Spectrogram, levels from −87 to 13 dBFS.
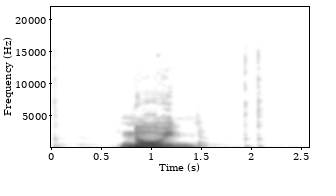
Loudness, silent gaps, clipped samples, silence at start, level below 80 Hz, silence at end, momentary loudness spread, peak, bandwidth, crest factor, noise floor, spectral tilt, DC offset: -19 LUFS; none; under 0.1%; 0.7 s; -54 dBFS; 1.15 s; 18 LU; -4 dBFS; 4.8 kHz; 20 dB; -78 dBFS; -10 dB/octave; under 0.1%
